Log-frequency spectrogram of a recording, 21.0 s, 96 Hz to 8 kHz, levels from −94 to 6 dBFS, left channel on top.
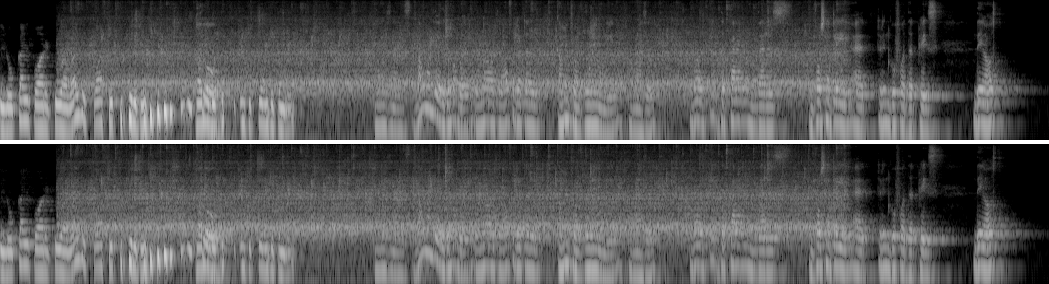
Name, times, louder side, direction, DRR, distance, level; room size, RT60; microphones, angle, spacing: voice 1, 0.0-4.3 4.8-5.9, left 5 dB, 50° left, 14 dB, 0.3 m, -25 dB
sound 1, 1.1-16.9, right 1 dB, 25° right, 3.7 m, -37 dB
voice 2, 3.9-4.4 7.5-13.1 13.4-13.5 13.8-15.8 16.2-18.7 19.5-19.9, left 1 dB, 30° left, 8 dB, 0.9 m, -33 dB
19.0 x 11.0 x 3.9 m, 1.1 s
head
